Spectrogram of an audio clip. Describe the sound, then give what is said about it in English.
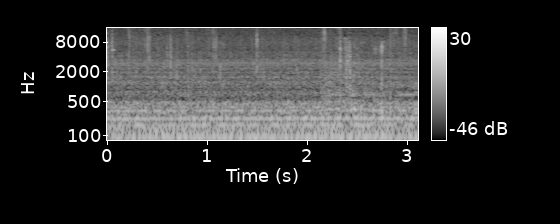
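A heavy truck engine rumbles steadily as the truck is being moved, a deep continuous drone with low throbbing that holds level throughout, with no voices. “They're just moving the truck.”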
